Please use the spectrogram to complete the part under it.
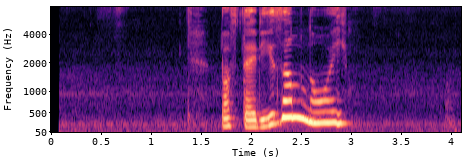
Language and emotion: Russian, positive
